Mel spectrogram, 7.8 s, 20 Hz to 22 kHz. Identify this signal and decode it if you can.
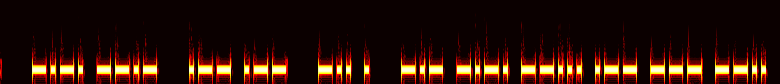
Morse code, heard as a keyed tone, about 26 wpm, 700 Hz. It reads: CQ WW DE KC7WOZ
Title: Speed-Racing Common QSO Phrases Encore - 22wpm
